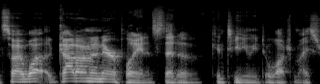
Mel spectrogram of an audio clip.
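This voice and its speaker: On a very clean recording with a silent background, a man with a bright, sharp tone talks at a fairly quick pace in a Midwestern US accent. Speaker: trivia channel host. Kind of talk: casual play-along commentary. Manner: animated.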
